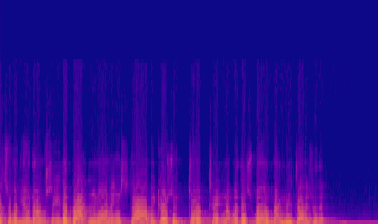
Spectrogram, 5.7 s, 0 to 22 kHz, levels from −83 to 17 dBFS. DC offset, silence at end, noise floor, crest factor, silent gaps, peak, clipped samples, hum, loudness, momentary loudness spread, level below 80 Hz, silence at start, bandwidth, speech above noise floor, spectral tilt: 1%; 0.45 s; -53 dBFS; 16 dB; none; -8 dBFS; under 0.1%; none; -24 LUFS; 5 LU; -54 dBFS; 0 s; 8.2 kHz; 29 dB; -6.5 dB/octave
